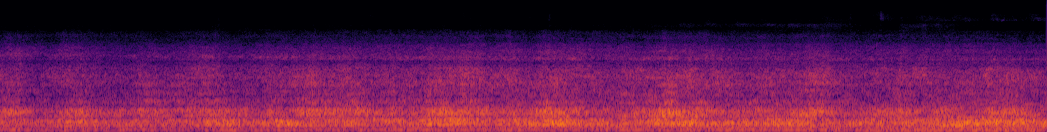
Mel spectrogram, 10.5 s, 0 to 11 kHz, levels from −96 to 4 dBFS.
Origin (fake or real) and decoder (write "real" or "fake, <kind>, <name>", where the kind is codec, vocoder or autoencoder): fake, autoencoder, DAC-VAE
